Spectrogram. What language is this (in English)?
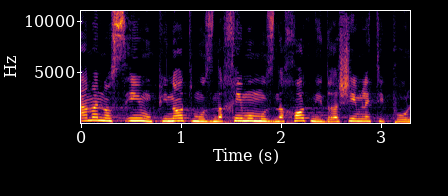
Hebrew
